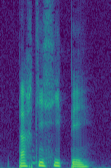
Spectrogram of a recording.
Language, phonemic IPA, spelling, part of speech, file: French, /paʁ.ti.si.pe/, participer, verb, Fr-participer.ogg
- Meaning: 1. to participate 2. to donate 3. to share (emotions) 4. to have some of the characteristics of; to partake of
